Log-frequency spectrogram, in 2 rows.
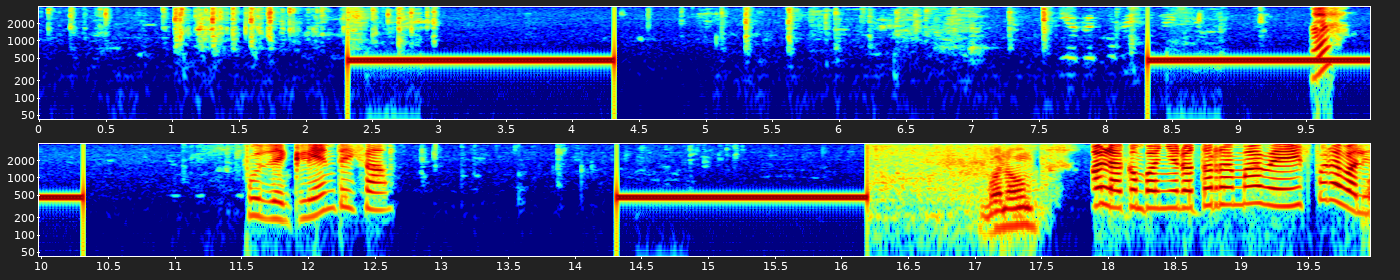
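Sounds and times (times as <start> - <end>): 
telephone line tone beeps: 2.3 - 4.4, 8.3 - 10.3, 14.3 - 16.2
speech: 11.6 - 12.7, 17.1 - 19.9.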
